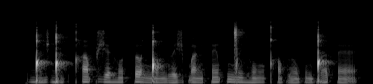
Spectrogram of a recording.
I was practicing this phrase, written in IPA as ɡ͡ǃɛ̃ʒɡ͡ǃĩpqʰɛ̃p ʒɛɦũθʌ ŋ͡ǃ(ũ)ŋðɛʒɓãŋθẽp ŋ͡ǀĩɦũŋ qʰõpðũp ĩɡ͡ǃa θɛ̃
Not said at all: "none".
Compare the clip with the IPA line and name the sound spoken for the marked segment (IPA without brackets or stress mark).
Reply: õ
